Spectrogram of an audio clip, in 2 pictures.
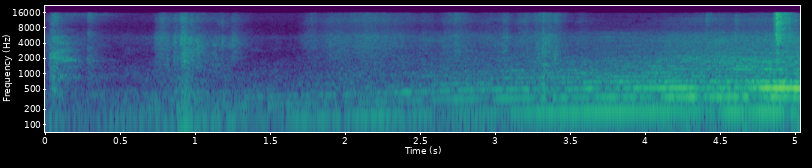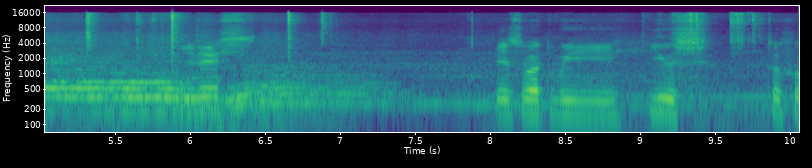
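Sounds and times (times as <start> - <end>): motor drone rising in pitch: 0.6 - 8.4.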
